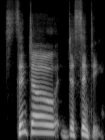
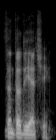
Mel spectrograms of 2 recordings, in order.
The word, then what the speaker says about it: Cento Dieci: It's the Bugatti Cinto di Cinti. Nope, no ends. Are they right? Cinto di C. Nope. So, your turn. Cento Dieci. Dieci. Ah. Yeah.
